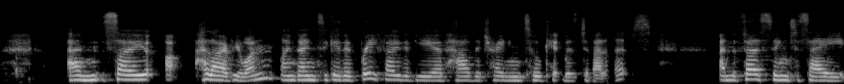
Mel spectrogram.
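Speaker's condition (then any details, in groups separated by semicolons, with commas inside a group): No condition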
